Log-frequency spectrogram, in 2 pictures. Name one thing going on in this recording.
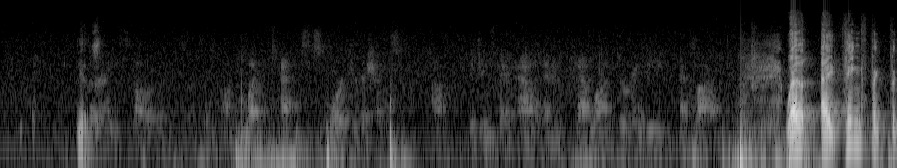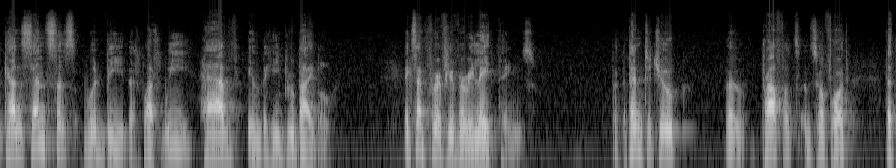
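An elderly man speaks calmly to an audience in a room, faint at first and then louder and clearer.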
